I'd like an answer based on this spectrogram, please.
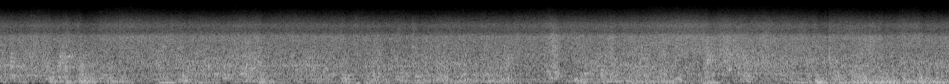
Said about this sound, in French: Donc c'est une vague qui passe par-dessus le pont.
